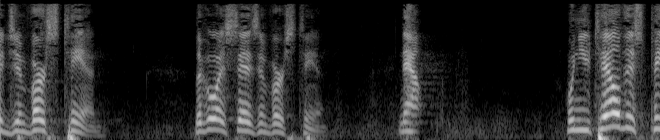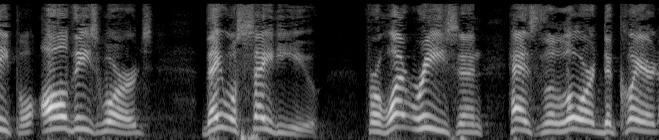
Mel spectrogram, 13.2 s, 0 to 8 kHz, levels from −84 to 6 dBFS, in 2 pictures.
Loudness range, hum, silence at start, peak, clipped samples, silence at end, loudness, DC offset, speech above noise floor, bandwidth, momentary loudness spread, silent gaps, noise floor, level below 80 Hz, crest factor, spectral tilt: 9 LU; none; 0 s; -2 dBFS; under 0.1%; 0 s; -20 LUFS; under 0.1%; 45 dB; 7.6 kHz; 18 LU; none; -65 dBFS; -36 dBFS; 18 dB; -4.5 dB/octave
